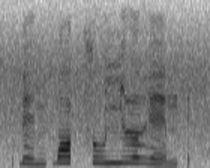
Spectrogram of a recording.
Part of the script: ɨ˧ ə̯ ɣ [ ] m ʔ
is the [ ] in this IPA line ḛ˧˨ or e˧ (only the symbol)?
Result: ḛ˧˨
